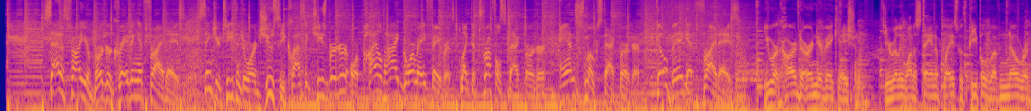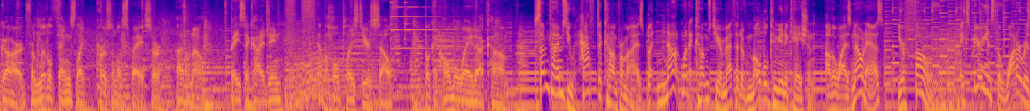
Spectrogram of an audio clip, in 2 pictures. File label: Commercials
